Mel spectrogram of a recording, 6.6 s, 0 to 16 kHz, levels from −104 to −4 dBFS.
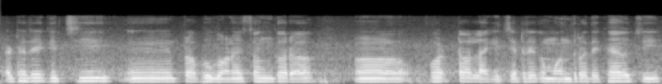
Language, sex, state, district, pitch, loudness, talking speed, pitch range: Odia, male, Odisha, Malkangiri, 125 Hz, -12 LUFS, 100 wpm, 125-130 Hz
